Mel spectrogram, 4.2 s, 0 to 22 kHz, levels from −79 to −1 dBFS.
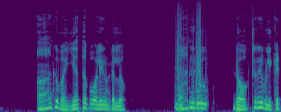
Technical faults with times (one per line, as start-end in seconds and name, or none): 2.25-3.35 loose connector crackle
